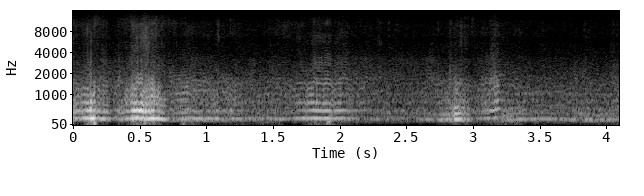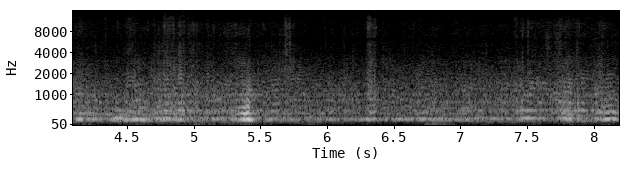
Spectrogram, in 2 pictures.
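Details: Honey bees humming inside their hive, a dense steady drone with a strong low fundamental and stacked harmonics, swelling in brief louder surges as individual bees pass close, around a continuous colony murmur.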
